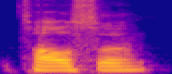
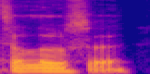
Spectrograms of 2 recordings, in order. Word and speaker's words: Tulsa: section like, "Yo, S, this is actually how you pronounce, you know, uh uh what was it? Tulusa." Um Tulsa. Yeah, that's what it was. It was Tulsa, but I said I think I said Tuloosa.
